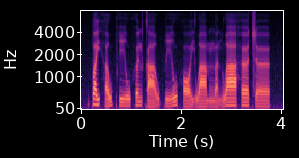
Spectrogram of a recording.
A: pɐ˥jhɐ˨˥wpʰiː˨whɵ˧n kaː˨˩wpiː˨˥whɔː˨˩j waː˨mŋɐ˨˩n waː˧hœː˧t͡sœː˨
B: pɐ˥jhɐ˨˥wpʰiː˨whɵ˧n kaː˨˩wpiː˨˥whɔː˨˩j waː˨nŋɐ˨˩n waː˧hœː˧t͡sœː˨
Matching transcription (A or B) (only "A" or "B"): A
